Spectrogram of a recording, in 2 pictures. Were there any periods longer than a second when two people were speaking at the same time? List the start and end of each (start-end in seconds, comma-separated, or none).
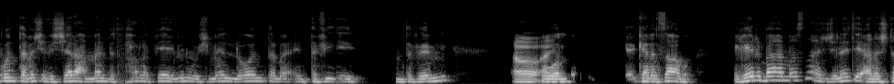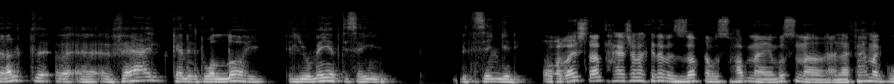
none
